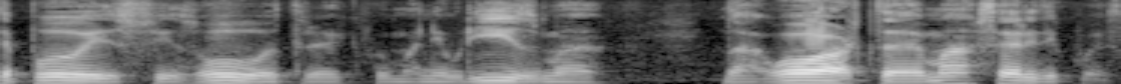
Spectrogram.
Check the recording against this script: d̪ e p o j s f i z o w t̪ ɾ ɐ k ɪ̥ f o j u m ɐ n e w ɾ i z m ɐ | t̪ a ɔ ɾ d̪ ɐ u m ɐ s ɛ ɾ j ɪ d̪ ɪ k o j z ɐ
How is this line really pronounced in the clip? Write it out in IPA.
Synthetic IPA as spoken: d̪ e p o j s f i z o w t̪ ɾ ɐ k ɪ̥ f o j u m ɐ n e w ɾ i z m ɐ | d̪ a ɔ ɾ t̪ ɐ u m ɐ s ɛ ɾ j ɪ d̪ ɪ k o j z ɐ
